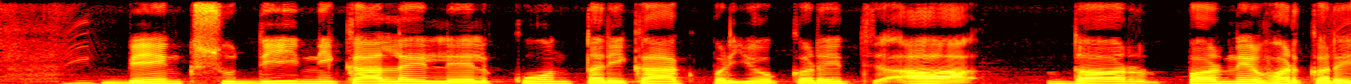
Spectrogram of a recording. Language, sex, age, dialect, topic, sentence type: Maithili, male, 18-24, Bajjika, banking, statement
